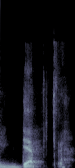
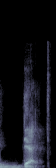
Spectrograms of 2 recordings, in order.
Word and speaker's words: debt: So you don't want to say debt. Just that B is silent, so just say debt, debt.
